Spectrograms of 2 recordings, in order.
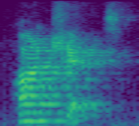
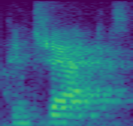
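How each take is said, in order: First: The stress is on the first syllable. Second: The stress is on the second syllable. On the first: It is used as a noun. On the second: It is used as a verb. "verb. So you'll see that stress shift to second syllable"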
